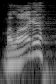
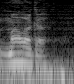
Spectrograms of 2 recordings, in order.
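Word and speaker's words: Málaga: drink we're no Oh Malaga yes we call it malaga malaga where's Malaga near the in Spanish the accent is always on the last syllable yeah Marquez on the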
